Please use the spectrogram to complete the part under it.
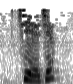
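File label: "姐姐", Mandarin Chinese; hsk; chinese-flashcards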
